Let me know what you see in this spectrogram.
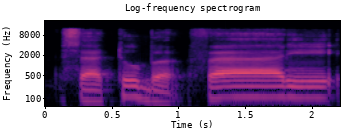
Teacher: Here the fa, because there's a fatha followed by an alif, we elongate the sound. And because here's a ra with a e followed by ya and sukoon, the ya and sukoon tells us that this e must be elongated.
